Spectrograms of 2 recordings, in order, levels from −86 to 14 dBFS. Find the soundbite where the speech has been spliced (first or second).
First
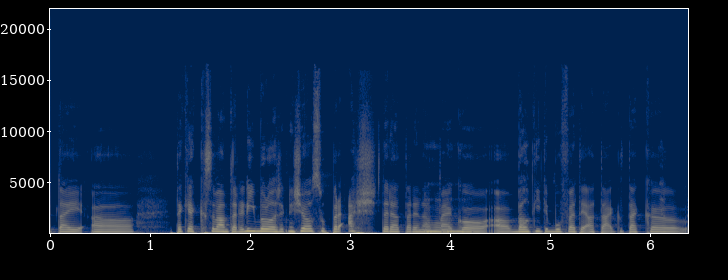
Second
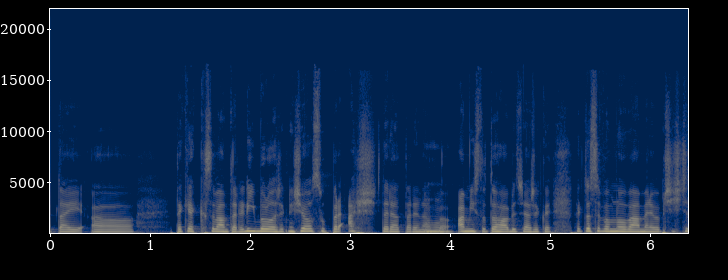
first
